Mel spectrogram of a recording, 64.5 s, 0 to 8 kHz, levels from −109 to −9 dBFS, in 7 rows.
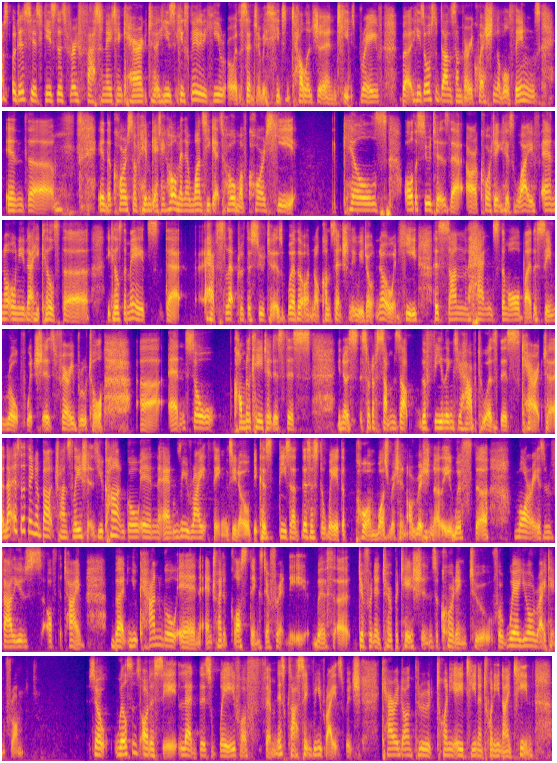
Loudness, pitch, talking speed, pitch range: -19 LUFS, 175 Hz, 175 wpm, 170-200 Hz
